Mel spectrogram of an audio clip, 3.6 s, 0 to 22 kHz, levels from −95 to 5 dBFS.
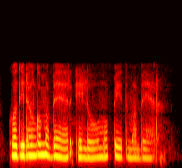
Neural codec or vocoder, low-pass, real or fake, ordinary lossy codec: vocoder, 22.05 kHz, 80 mel bands, WaveNeXt; 5.4 kHz; fake; none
